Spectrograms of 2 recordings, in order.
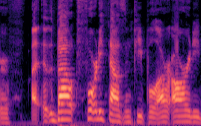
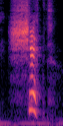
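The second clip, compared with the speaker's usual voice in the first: yelped curse. Real, not acted.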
